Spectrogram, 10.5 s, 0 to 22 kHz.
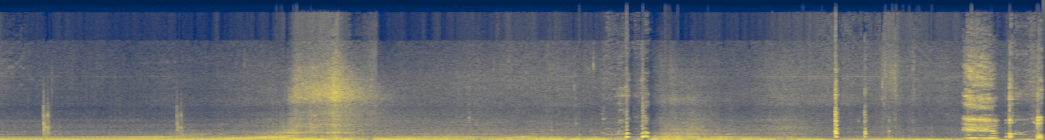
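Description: A Nissan 370Z fitted with a Tomei exhaust rumbles loudly while driving, its engine note rising and falling through revs with a booming, raspy tone and a few sharp pops near the end.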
